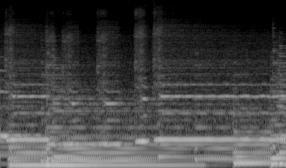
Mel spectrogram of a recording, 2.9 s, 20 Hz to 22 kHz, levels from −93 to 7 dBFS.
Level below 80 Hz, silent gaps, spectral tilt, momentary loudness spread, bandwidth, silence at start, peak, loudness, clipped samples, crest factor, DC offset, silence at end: -50 dBFS; none; -8 dB/octave; 5 LU; 11 kHz; 0 s; -12 dBFS; -25 LUFS; under 0.1%; 14 dB; under 0.1%; 0 s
